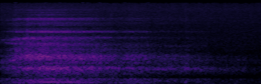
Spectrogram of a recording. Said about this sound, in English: Let's take one more deep breath in through your nose and out through your mouth.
